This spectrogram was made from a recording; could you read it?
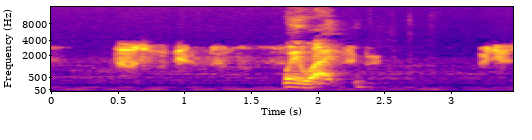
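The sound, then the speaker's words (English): A tinny, garbled voice chatters over a telephone line in rapid, unintelligible bursts, with a louder squeaky stretch in the middle and a faint hum underneath. “You're talking way too fast. Way too fast for Kenny J.J. Allen.”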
